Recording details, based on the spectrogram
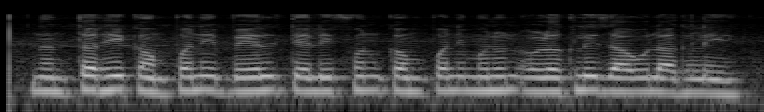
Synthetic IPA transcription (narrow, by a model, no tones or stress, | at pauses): nənt̪əɾɦiːkəmpəniːbelʈelifonkəmpəniːm̤əɽ̃uːnoɭəkliːd͡zauːlaɡliː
